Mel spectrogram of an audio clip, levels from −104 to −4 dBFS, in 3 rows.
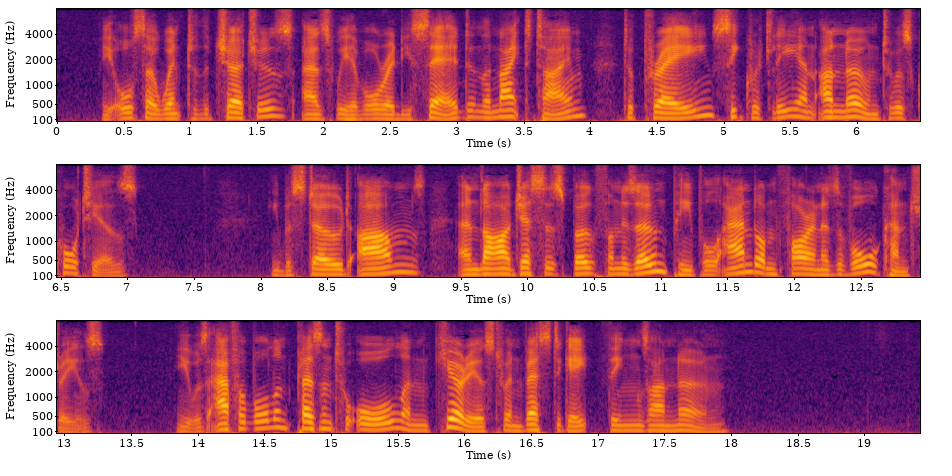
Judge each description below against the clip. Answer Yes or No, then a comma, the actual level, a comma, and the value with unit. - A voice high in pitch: No, medium, 140 Hz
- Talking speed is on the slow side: No, average, 160 wpm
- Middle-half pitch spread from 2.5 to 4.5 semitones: No, average, 5.0 semitones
